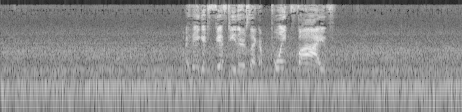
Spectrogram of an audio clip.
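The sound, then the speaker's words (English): Steady low road rumble fills the inside of a moving car throughout, a constant droning hum with a man speaking briefly over it partway through. “I think I'm trying, obviously I'm in the car, I'm not looking at the screen right now.”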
